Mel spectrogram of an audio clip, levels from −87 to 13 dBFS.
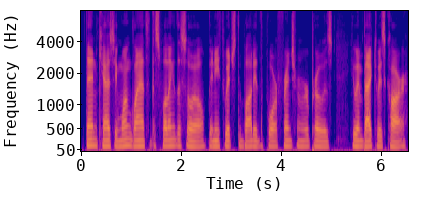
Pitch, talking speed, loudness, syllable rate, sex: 125 Hz, 230 wpm, -22 LUFS, 5.6 syllables/s, male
